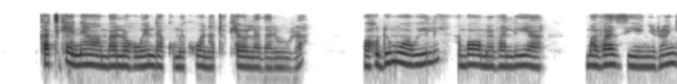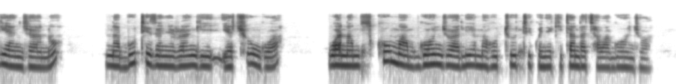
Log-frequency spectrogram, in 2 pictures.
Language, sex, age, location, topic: Swahili, female, 18-24, Nairobi, health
